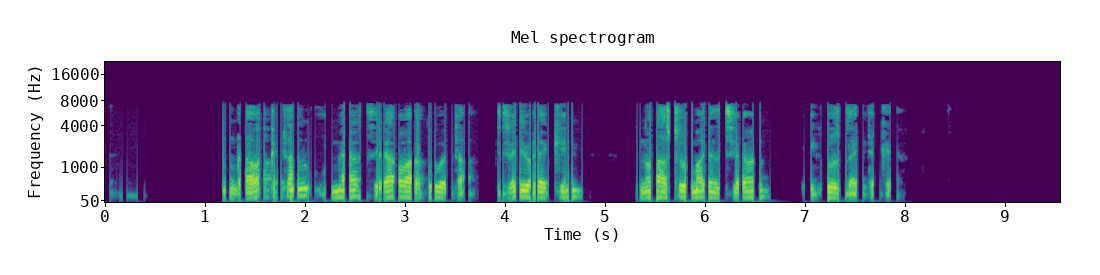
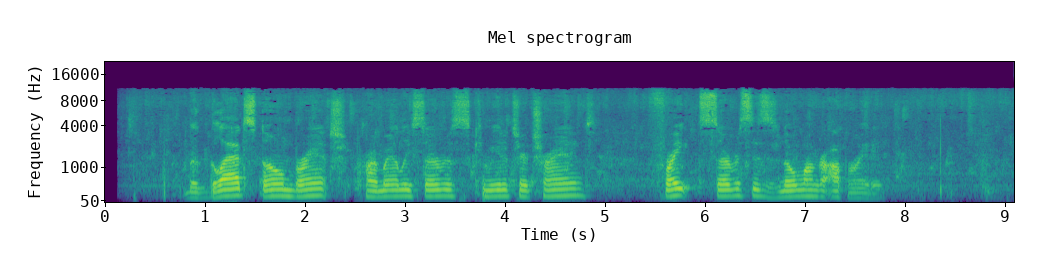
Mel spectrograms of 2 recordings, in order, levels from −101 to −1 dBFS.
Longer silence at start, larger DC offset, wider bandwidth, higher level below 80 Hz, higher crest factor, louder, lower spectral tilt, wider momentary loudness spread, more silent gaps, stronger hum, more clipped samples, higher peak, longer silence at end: first, 1.2 s vs 0.2 s; neither; second, 7.8 kHz vs 11.5 kHz; first, -48 dBFS vs -70 dBFS; about the same, 20 dB vs 18 dB; about the same, -19 LUFS vs -19 LUFS; first, -5 dB/octave vs -2.5 dB/octave; about the same, 17 LU vs 19 LU; first, 3.76-3.90 s, 4.89-5.01 s, 5.11-5.30 s, 6.83-6.96 s vs none; neither; neither; about the same, 0 dBFS vs -2 dBFS; first, 1.7 s vs 0 s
